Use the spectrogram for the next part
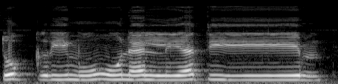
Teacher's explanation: تا کو یا سے ملائیں گے، یا حروف مدہ ہے اس کو ایک الف کی مقدار کھینچ کر پڑھیں گے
